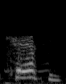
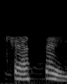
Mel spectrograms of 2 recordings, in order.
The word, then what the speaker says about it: Cathay: The name, and I want to say Cathy, but I'm going to say Cathay, because that's how it's spelled. C-A-T-H-A-Y. Repeat, C-A-T-H-A-Y. Cathay Williams.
